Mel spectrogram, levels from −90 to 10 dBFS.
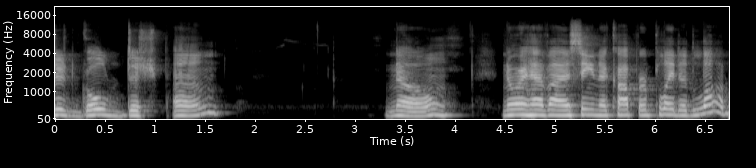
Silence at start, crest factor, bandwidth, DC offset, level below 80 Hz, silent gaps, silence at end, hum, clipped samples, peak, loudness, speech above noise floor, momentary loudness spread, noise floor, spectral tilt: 0 s; 16 dB; 12 kHz; under 0.1%; -66 dBFS; none; 0 s; none; under 0.1%; -4 dBFS; -18 LUFS; 58 dB; 10 LU; -76 dBFS; -5.5 dB/octave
